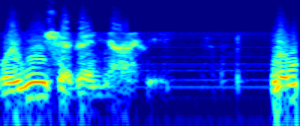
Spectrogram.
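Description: Faint, steady electrical hum, heard in a pause between a man's words and sitting under his speech.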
